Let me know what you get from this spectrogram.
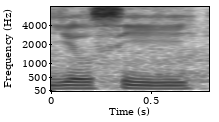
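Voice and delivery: ordinary delivery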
